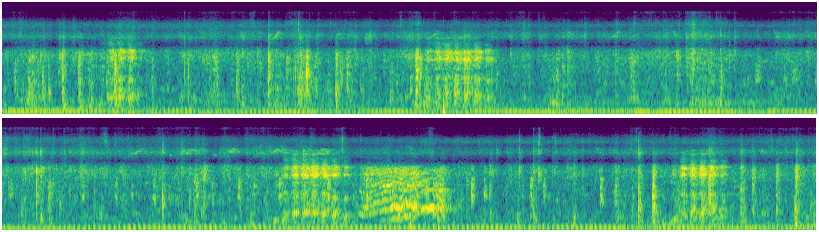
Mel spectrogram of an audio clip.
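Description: Sheep and a goat bleat loudly nearby.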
